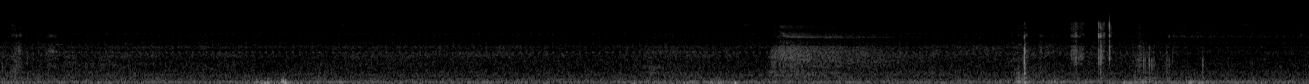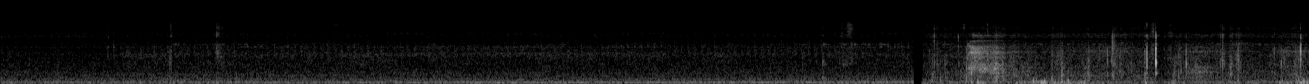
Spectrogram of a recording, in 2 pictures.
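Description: Quiet outdoor night ambience: a faint steady low hum with a few soft clicks about ten seconds in, then rustling footsteps on the trail starting near the end.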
